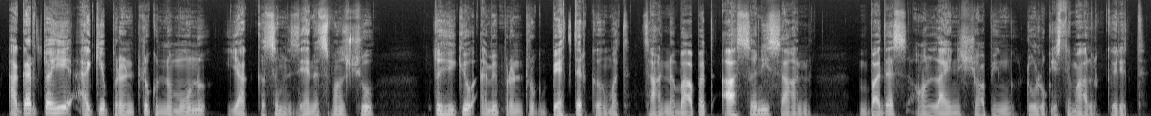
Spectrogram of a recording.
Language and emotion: Kashmiri, neutral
